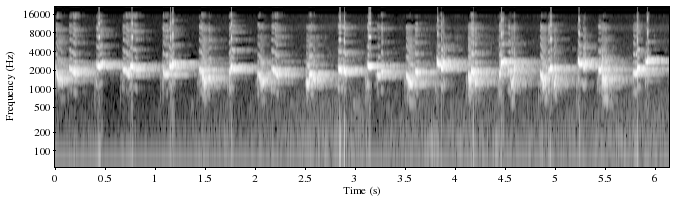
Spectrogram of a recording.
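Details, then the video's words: Yellow-vented Bulbul (trucukan) singing in the vigorous, long rapid 'gacor dor ropel panjang' style, used as a tutoring lure for captive birds: a continuous stream of bubbly, slurred notes, each dropping then lifting, about seven per second, with no other sounds. "Trucukan gacor dor ropel panjang"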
